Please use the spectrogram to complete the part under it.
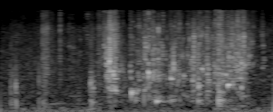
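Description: Water splashes in a bucket.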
